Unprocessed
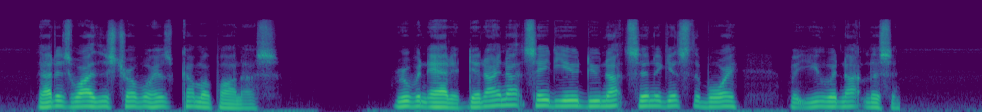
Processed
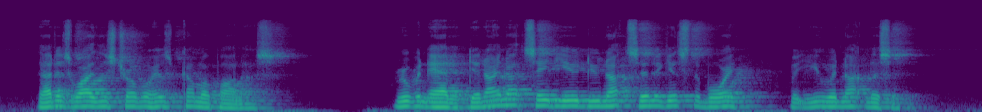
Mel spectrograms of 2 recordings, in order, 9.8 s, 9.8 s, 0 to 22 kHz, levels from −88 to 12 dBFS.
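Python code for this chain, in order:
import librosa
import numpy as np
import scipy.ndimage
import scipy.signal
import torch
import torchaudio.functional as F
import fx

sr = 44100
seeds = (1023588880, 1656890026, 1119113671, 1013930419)

y = fx.rev_plate(x, sr, seeds[0], rt60_s=0.68, hf_ratio=0.8, predelay_ms=85, drr_db=9.5)
y = F.gain(torch.from_numpy(y), -7.5).numpy()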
